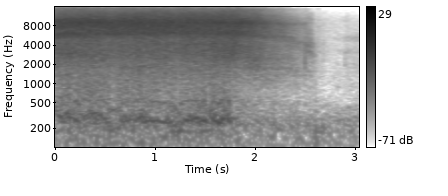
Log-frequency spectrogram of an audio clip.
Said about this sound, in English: You covet, says James, and this word in Greek is literally the sound of hissing boiling water.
